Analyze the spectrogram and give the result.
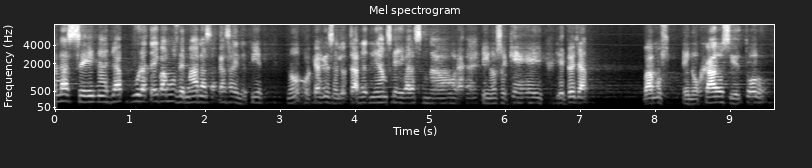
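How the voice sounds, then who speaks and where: Male pastor, fairly high voice, chatty sermon delivery, long hall reverb. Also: fairly bright tone. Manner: conversational, acts out everyday scenes.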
